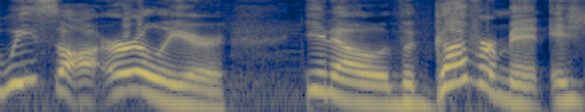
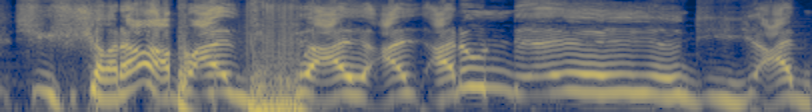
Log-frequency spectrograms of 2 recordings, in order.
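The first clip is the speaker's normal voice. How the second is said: flustered, stammering denial; acted fluster, words failing him; 3 semitones higher than usual. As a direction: stumble over broken starts, trying to shut them up. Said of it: "he's all flustered and scared".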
